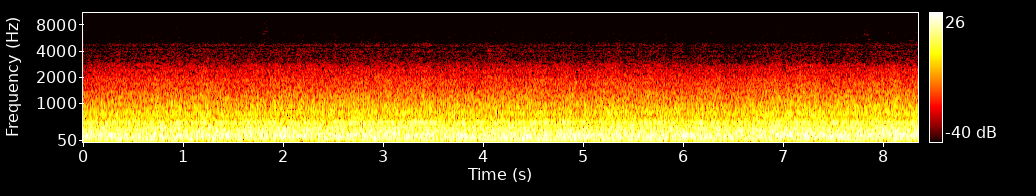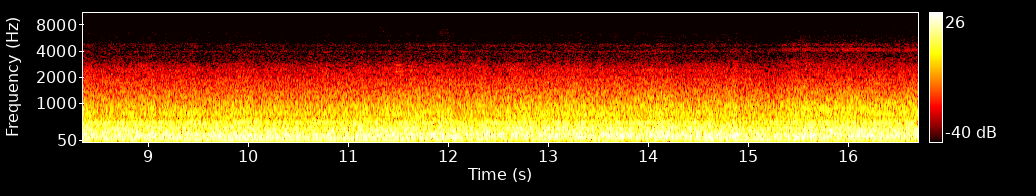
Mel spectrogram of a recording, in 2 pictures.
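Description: A jet engine roars steadily with a low, even rumble.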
